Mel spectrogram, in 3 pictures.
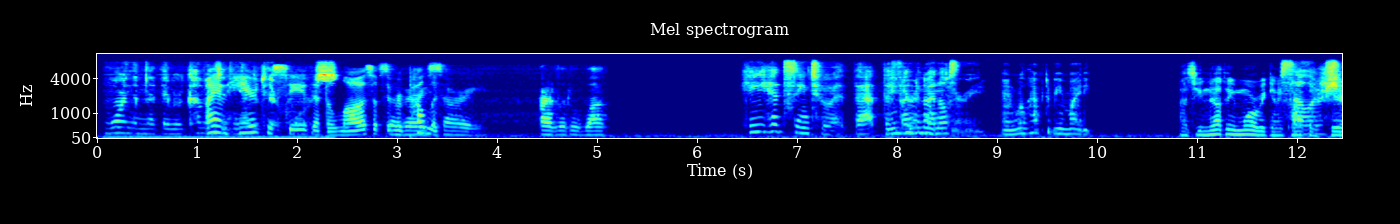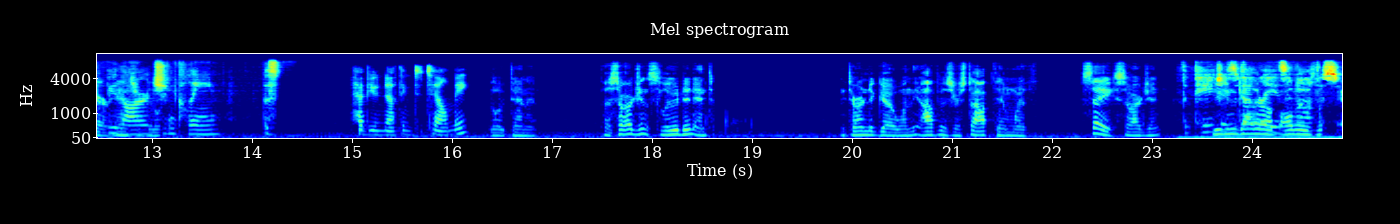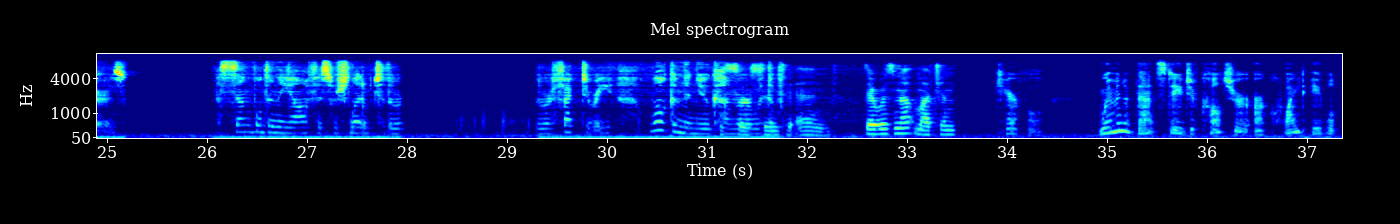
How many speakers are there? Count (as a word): six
